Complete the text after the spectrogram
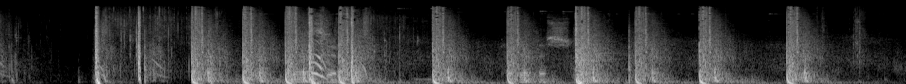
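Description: Gunshots fire in rapid bursts, echoing sharply.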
